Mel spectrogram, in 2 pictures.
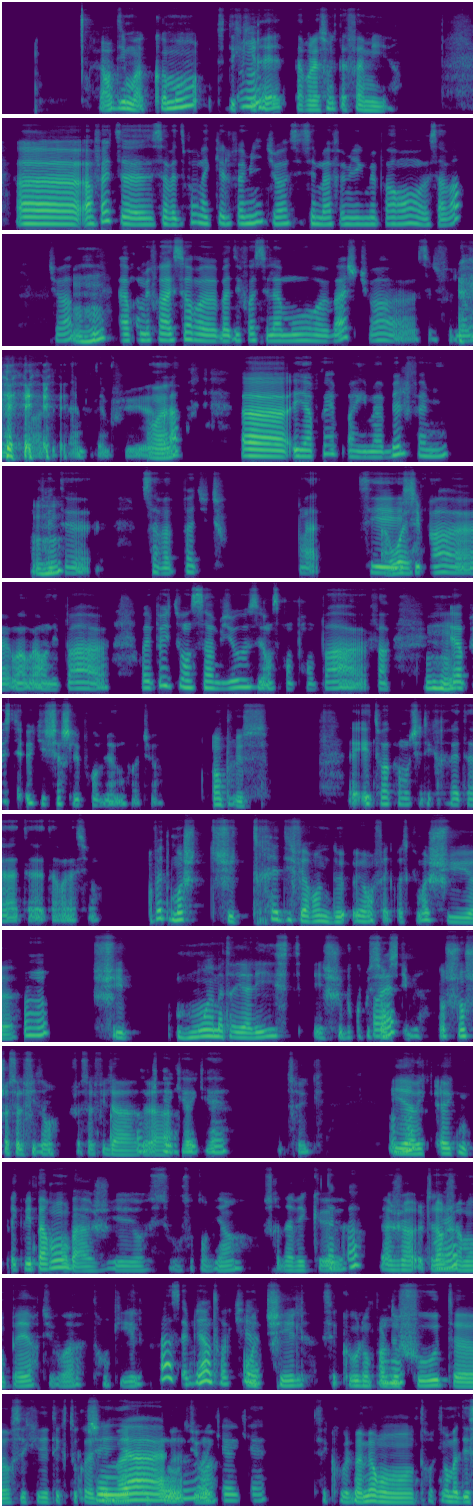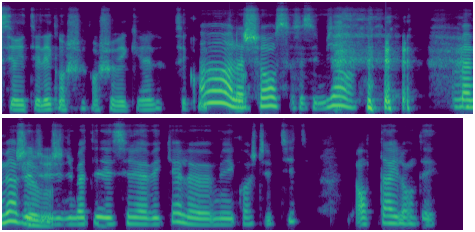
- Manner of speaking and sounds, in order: tapping; drawn out: "Heu"; laugh; stressed: "moins"; in English: "chill"; other background noise; stressed: "Ah"; laugh
- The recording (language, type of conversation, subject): French, unstructured, Comment décrirais-tu ta relation avec ta famille ?
- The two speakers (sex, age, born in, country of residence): female, 35-39, Thailand, France; female, 40-44, France, United States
